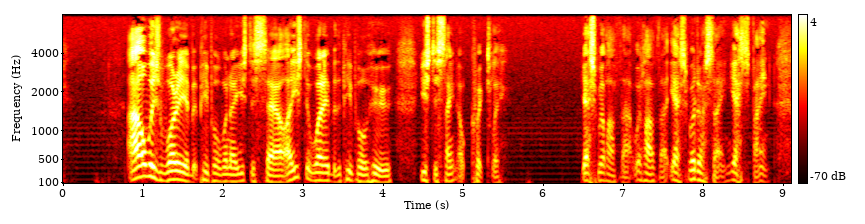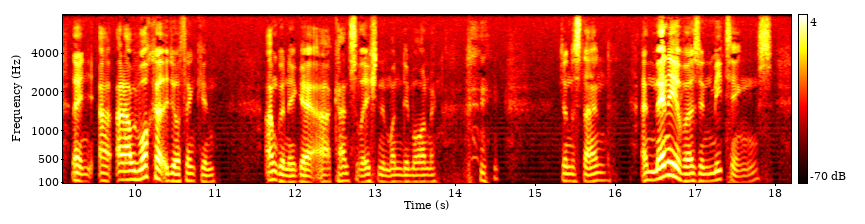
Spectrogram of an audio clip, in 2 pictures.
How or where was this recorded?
large echoing room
